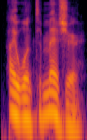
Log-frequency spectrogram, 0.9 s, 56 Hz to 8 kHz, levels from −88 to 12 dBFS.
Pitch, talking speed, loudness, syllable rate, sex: 115 Hz, 275 wpm, -15 LUFS, 8.5 syllables/s, male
